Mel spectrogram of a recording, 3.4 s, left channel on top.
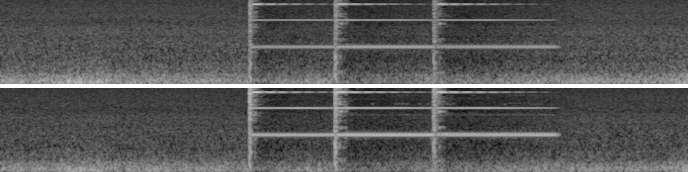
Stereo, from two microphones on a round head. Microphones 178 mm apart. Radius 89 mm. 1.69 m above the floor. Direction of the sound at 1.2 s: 45° right (ahead or behind).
